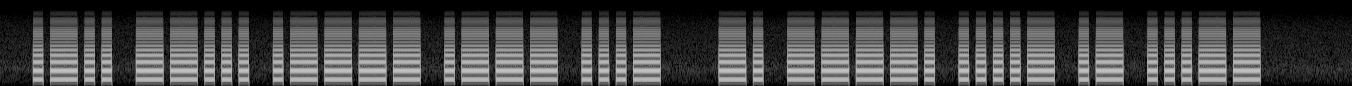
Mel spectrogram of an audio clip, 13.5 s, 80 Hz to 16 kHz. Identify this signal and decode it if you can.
Morse code, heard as electronic beeps, machine-sent, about 14 wpm, 370 Hz. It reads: L71JV N94A3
